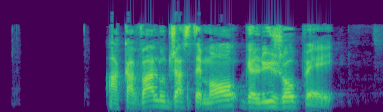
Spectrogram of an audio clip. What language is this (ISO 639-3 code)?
lij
